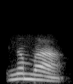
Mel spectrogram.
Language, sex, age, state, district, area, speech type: Manipuri, female, 60+, Manipur, Imphal East, rural, conversation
